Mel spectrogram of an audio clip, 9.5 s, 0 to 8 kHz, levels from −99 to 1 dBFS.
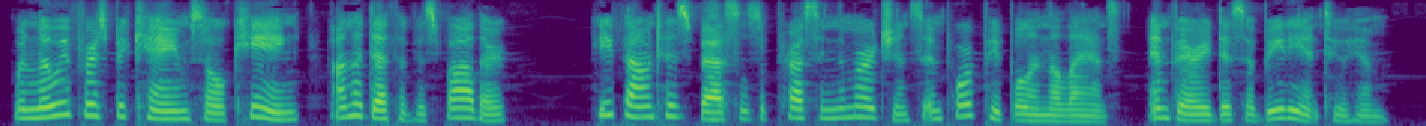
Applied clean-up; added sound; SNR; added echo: neural mask model DeepFilterNet 3.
